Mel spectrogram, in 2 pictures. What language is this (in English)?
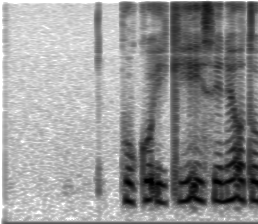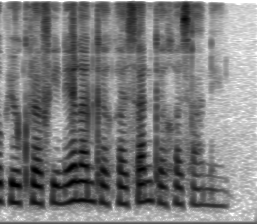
Javanese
